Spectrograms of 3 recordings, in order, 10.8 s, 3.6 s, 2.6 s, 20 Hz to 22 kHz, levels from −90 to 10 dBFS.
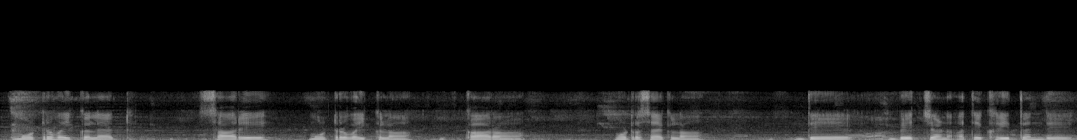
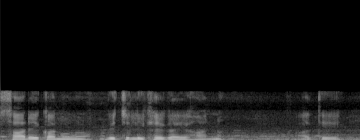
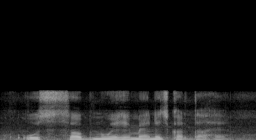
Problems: constant background noise, continuous background conversations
